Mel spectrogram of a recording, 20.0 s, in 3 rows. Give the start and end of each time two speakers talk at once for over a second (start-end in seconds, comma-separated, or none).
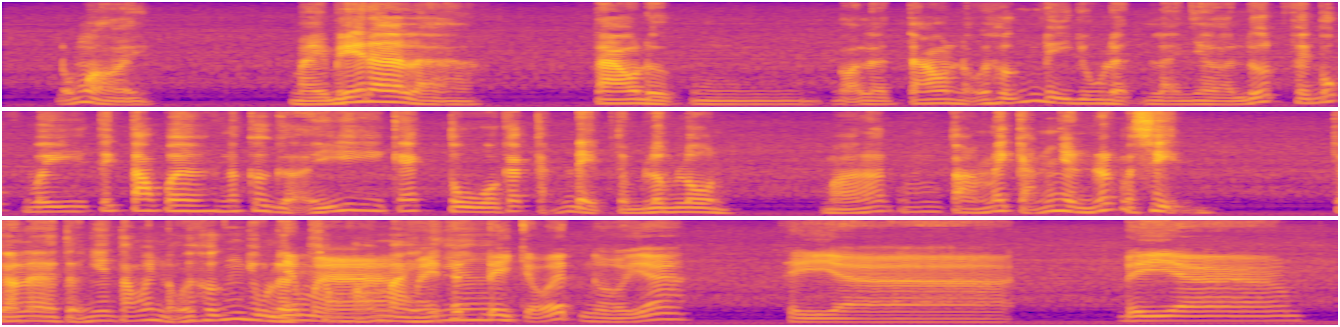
14.7-15.9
